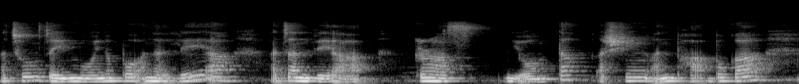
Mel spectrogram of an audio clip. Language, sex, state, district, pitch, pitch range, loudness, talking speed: Mizo, female, Mizoram, Aizawl, 155 Hz, 145-170 Hz, -16 LUFS, 165 wpm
